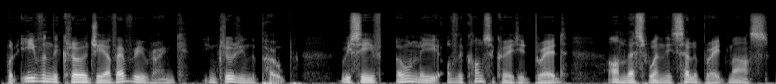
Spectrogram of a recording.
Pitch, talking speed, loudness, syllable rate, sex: 100 Hz, 160 wpm, -19 LUFS, 5.8 syllables/s, male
